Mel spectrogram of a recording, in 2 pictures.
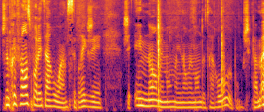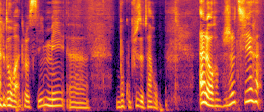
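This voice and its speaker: A woman's voice: low voice, expressive, normal speed, a little hiss or hum. A woman casually reviewing tarot and oracle decks, chatty and hesitant with many fillers. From France.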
